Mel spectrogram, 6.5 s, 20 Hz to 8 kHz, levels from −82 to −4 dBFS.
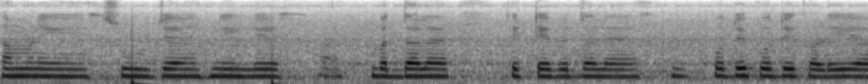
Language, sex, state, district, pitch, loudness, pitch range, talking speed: Punjabi, female, Punjab, Fazilka, 215 Hz, -16 LUFS, 210-220 Hz, 130 wpm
